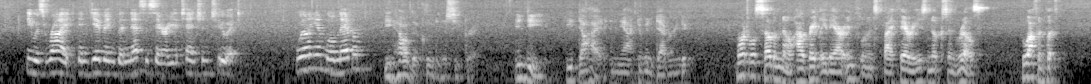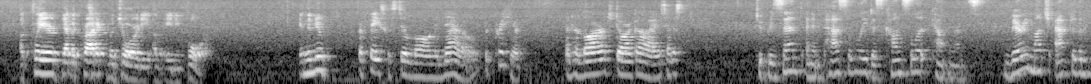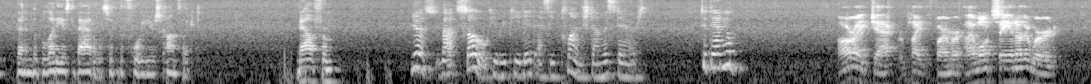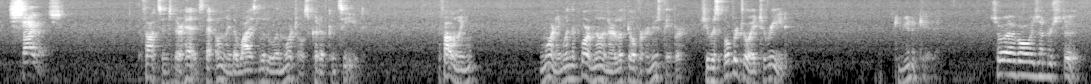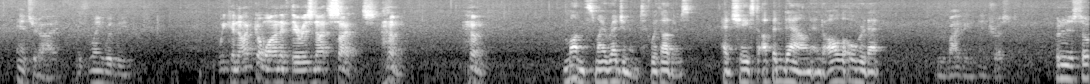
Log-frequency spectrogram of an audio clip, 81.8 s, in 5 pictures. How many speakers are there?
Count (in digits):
9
